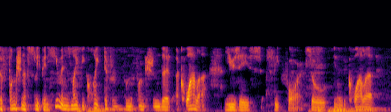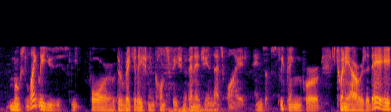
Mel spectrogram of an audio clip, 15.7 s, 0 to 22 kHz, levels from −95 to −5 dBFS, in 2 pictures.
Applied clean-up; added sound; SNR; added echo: classical method log-MMSE.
